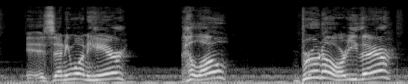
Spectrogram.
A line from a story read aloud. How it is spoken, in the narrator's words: I yelled out, hoping, begging for this nightmare to just end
